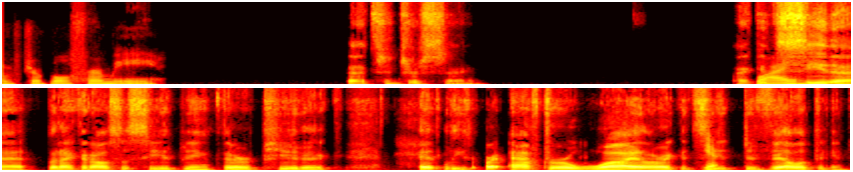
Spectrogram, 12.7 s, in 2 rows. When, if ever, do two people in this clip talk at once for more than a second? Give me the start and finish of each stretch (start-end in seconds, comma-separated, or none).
none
